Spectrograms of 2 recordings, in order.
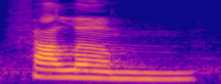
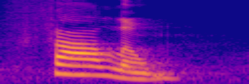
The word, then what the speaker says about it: falam: Note que não tocamos os lábios para pronunciar o M em final de palavras. Não dizemos falam, e sim falam.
